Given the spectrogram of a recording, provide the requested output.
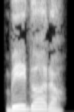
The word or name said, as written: ಬೇಗಾರ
